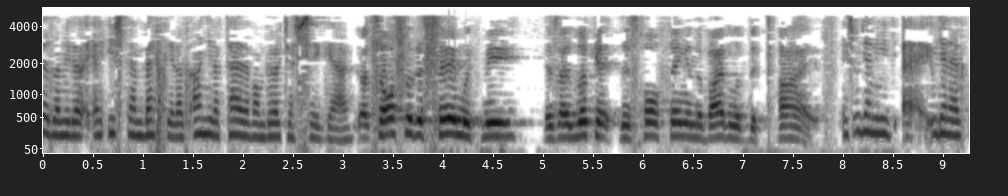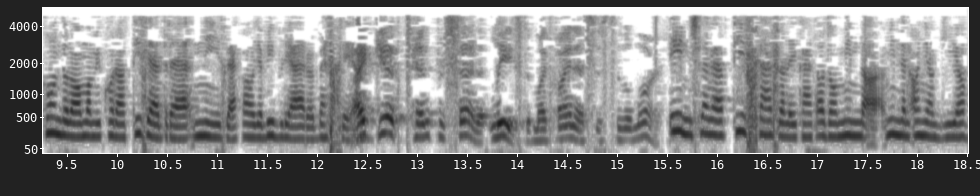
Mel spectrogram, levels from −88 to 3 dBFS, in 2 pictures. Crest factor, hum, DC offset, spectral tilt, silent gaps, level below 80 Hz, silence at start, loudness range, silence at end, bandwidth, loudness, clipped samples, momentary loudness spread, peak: 16 dB; none; under 0.1%; -7 dB/octave; none; -48 dBFS; 0 s; 7 LU; 0 s; 5 kHz; -16 LUFS; under 0.1%; 11 LU; 0 dBFS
